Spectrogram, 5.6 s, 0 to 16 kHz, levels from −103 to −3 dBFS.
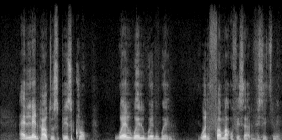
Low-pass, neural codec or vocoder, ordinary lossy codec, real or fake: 14.4 kHz; codec, 44.1 kHz, 3.4 kbps, Pupu-Codec; Opus, 64 kbps; fake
